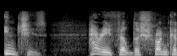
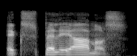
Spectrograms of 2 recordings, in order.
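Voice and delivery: slow, rasping croak of a spell; 2 semitones higher, 3 dB louder, slower than usual. A narrator's reading. Escaped prisoner disarming the children, slow croak. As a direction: croak it out like a long-unused voice. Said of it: "he croaked".

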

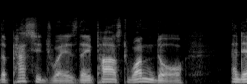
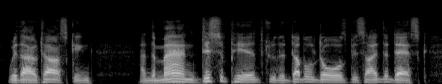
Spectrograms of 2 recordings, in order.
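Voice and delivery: ordinary delivery, nothing marked

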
